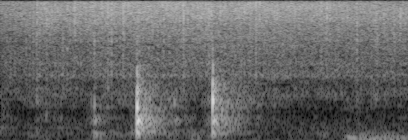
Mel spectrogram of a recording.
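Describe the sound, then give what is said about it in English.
Garlic sizzles as it drops into a hot oiled pan beside onions and peppers, giving a steady, soft, high-pitched hiss broken by a couple of sharp little pops. “Oh, I love the smell of garlic when it hits a hot oiled pan.”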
